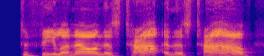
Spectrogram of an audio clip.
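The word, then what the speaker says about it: תפילה: Tefillah. Tefillah. And so T-E-F-I-L-L-A-H, tefillah. There it is. It's in the lamed, dagesh forte, tefillah.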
